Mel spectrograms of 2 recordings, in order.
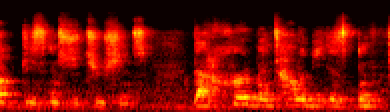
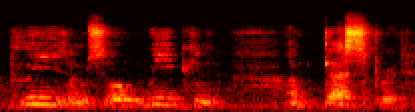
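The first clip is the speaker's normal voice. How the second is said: soft, higher, pathetic pleading voice; mock beggar pleading; 4 semitones higher, 6 dB quieter, slower than usual. Lecturer mocking someone begging the institution, soft and higher. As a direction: whimper like a weak beggar. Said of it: "asking for alms".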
